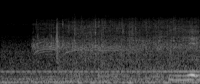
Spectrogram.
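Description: Model train car running along the track, a steady whirring hiss that starts about a third of a second in, over a faint steady hum.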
